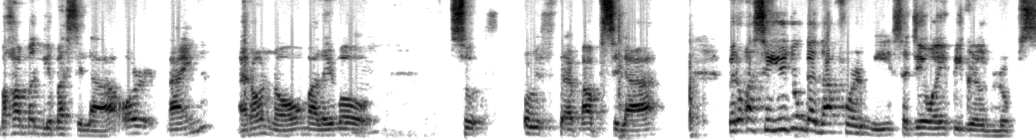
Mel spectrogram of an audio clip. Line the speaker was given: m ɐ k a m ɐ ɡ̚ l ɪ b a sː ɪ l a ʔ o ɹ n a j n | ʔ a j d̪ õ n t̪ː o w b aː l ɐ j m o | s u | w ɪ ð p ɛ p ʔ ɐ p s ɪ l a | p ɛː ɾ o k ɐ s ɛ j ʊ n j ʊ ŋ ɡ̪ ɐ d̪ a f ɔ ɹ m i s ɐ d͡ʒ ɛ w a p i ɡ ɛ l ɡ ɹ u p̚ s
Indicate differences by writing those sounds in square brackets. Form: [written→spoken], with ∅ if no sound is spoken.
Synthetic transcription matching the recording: [m→b] ɐ k a m ɐ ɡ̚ l ɪ b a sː ɪ l a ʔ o ɹ n a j n | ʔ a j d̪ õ n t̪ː o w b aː l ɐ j m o | s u | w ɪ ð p ɛ p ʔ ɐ p s ɪ l a | p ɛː ɾ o k ɐ s ɛ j ʊ n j ʊ ŋ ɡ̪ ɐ d̪ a f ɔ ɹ m i s ɐ d͡ʒ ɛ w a p i ɡ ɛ l ɡ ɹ u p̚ s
